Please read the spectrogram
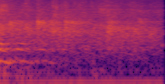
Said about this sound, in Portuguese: Vamos aplaudir ao Senhor pela vida dele.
